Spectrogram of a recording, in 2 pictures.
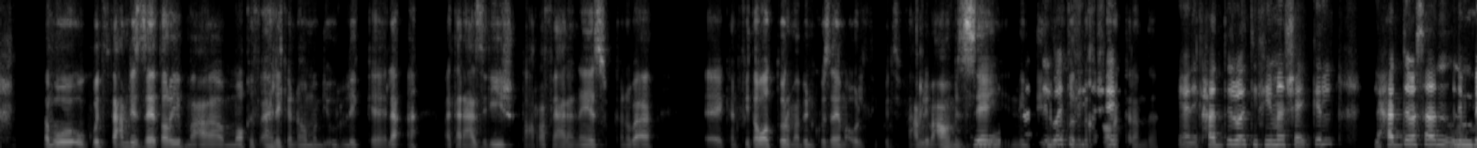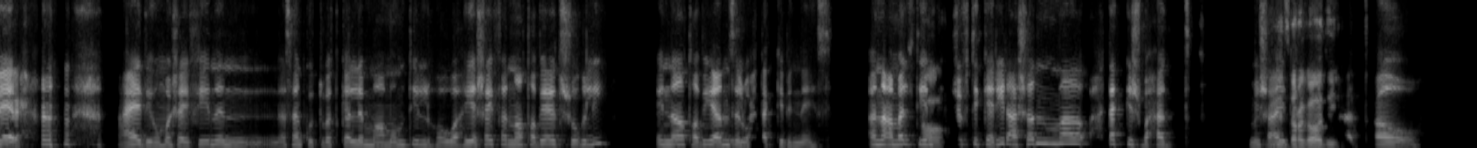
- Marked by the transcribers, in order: tapping; laugh; in English: "شيفت كارير"
- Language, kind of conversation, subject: Arabic, podcast, ليه ساعات بنحس بالوحدة رغم إن حوالينا ناس؟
